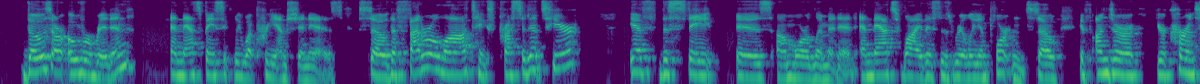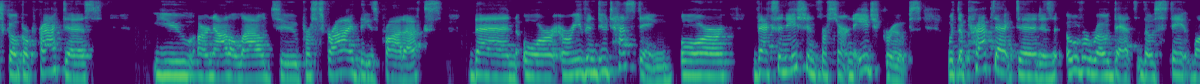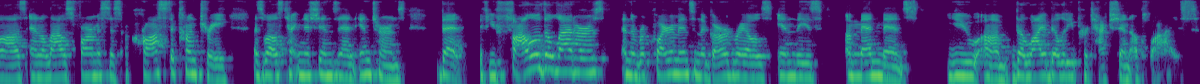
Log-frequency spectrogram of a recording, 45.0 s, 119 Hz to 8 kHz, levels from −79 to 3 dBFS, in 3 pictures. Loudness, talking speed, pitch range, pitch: -23 LUFS, 135 wpm, 170-205 Hz, 185 Hz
